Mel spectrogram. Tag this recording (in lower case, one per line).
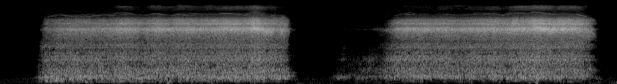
respiratory sounds
breathing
